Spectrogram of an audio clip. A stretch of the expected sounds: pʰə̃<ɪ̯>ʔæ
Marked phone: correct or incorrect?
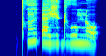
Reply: correct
